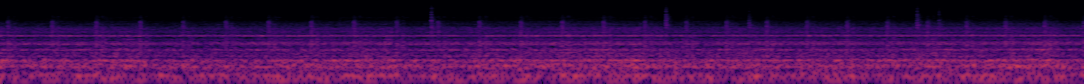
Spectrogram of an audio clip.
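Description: Portable diesel air heater running: its blower fan runs steadily with a whine, and the fuel dosing pump ticks regularly, about three times a second, as the burner heats.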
